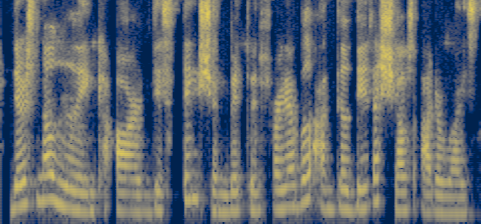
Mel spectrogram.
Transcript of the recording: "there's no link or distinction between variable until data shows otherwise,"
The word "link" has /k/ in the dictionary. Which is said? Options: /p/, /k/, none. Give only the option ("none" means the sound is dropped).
/k/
